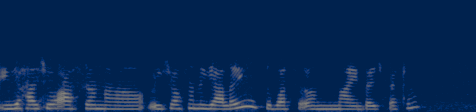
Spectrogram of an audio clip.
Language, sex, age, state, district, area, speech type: Kashmiri, female, 18-30, Jammu and Kashmir, Kulgam, rural, conversation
